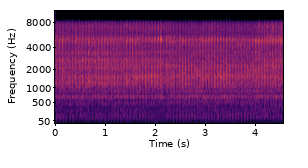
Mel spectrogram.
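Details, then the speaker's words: Tamoretti Retro scooter/moped, warming up at idle: fast, even tapping rattle over a steady single-cylinder idle from down low; owner thinks it is not inside the engine, something loose-ish, possibly the rollers on that side, unconfirmed and not worrying. "there is a rattle down here that annoys me i don't think it's inside the engine it may even be"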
